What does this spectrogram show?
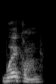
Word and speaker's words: Wycombe: right, thank you for the correction on the pronunciation, Wickham and Middlesbrough.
